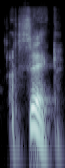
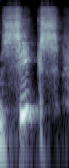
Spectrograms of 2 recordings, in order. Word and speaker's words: Sikhs: I know it's sick, but for Americans, that sounds like you're saying sick. Sick. And they don't get it. And we've all grown up calling them siks, even though it is absolutely incorrect.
